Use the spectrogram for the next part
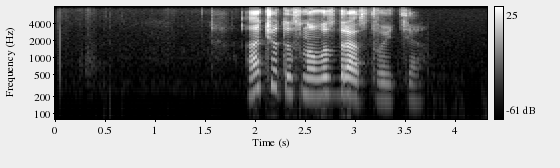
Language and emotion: Russian, neutral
